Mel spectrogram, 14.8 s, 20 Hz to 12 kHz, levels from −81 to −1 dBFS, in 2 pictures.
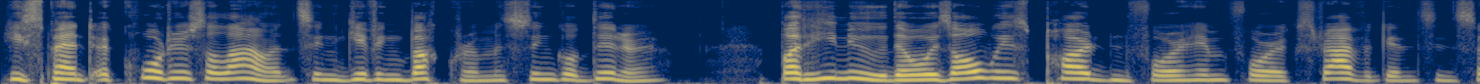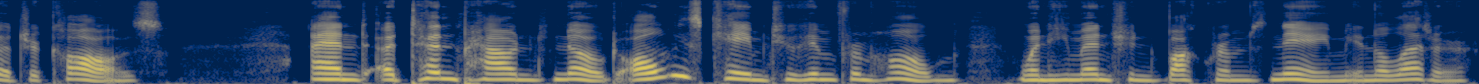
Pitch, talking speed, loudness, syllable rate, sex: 205 Hz, 180 wpm, -20 LUFS, 5.0 syllables/s, male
